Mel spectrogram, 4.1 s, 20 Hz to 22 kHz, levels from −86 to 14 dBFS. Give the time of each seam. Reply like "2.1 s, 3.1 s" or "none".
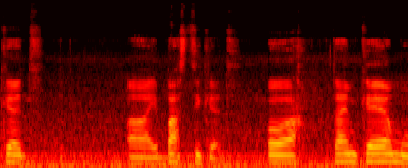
2.7 s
